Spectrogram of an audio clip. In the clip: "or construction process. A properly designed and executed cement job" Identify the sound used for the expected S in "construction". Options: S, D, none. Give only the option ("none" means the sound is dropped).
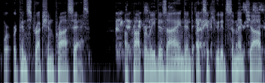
S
